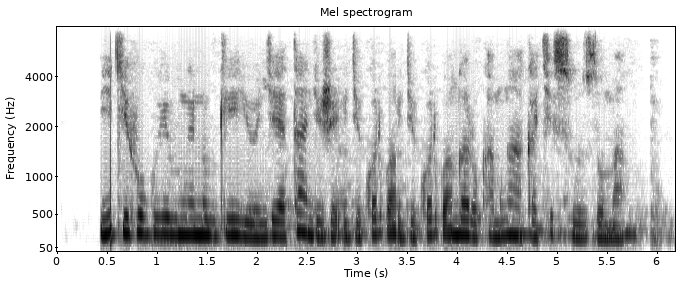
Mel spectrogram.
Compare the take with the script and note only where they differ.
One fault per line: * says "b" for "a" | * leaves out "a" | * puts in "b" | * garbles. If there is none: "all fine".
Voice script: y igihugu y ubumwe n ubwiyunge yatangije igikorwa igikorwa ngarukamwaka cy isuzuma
all fine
